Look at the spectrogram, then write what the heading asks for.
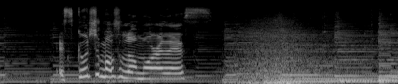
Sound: speaking in Spanish; gentle guitar music

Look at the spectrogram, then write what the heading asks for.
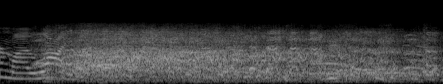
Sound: laughter

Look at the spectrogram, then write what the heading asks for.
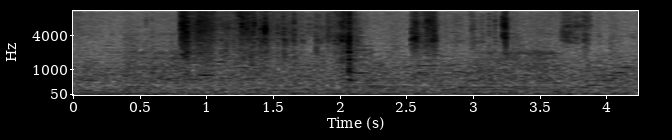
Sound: leaves rustling

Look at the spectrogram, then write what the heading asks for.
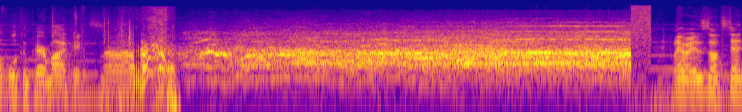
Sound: disgusted screams and exclamations

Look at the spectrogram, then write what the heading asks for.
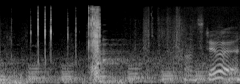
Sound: boot thuds; straps click

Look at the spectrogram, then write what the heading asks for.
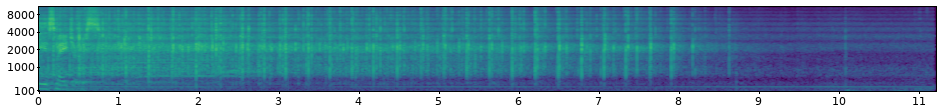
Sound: applause, Cheering

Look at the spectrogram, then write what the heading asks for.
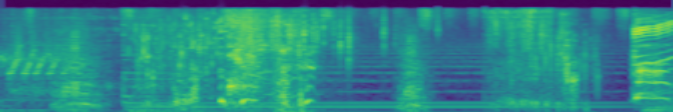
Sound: coughing

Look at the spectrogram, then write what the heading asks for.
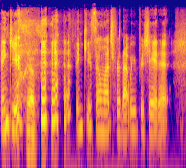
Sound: laughter

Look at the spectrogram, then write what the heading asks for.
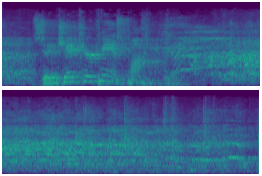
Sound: audience laughing

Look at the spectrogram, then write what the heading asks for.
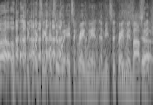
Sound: laughing

